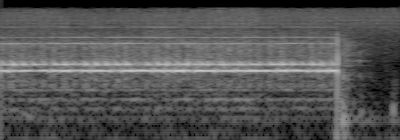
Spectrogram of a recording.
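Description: A telephone ringing: one steady ring of under two seconds that cuts off suddenly.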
